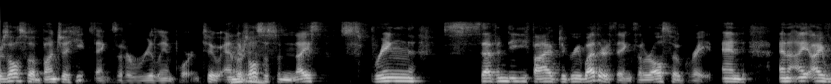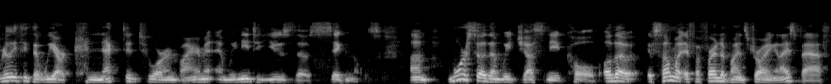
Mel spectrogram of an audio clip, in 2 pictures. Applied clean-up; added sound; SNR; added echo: none; none; none; none.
